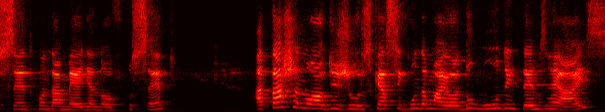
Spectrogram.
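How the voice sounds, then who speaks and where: The voice is raised and projected, bright and sharp in tone, with lively intonation at a moderate pace. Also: woman. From Brazil, Maceió, Alagoas (Northeast). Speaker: spiritist speaker. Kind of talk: public lecture.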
